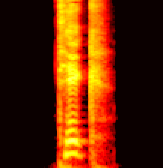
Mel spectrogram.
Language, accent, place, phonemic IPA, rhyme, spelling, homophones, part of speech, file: German, Germany, Berlin, /tɪk/, -ɪk, Tic, Tick, noun, De-Tic.ogg
- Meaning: tic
